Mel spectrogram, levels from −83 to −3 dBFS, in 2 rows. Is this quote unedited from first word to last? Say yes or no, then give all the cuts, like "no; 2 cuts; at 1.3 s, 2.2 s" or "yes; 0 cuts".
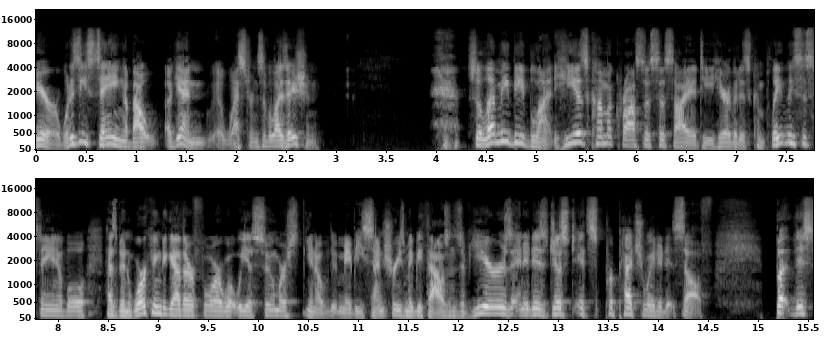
no; 1 cut; at 4.3 s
